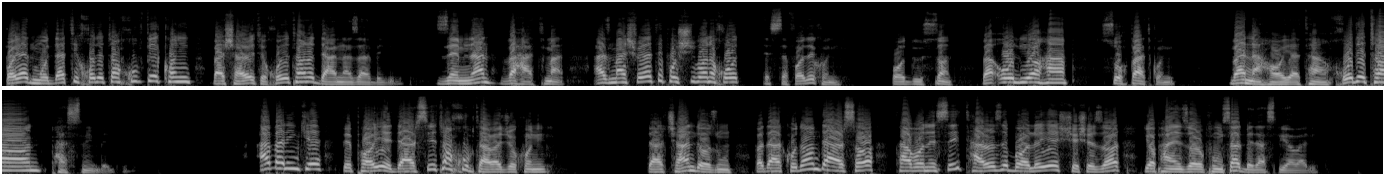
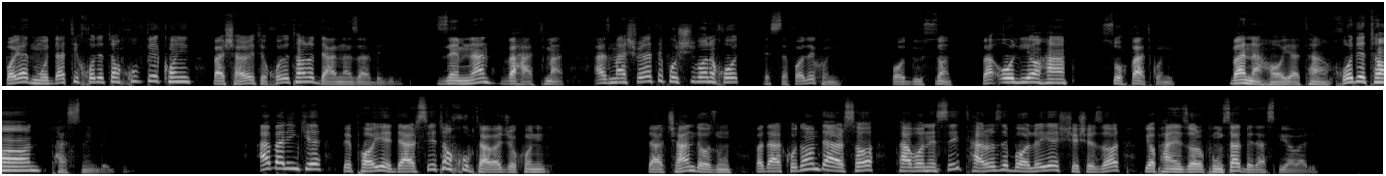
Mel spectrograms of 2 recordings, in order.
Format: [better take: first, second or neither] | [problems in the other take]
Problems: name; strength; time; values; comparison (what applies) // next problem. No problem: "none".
second | distortion; heavy; 8 dB below the speech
